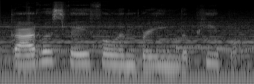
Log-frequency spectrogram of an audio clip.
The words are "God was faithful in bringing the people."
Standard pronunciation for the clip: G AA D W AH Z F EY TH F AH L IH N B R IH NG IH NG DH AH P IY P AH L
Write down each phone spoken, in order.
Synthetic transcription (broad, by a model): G AA D W AH Z F EY TH F AH L IH N B R IH NG IH NG DH AH P IY P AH L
